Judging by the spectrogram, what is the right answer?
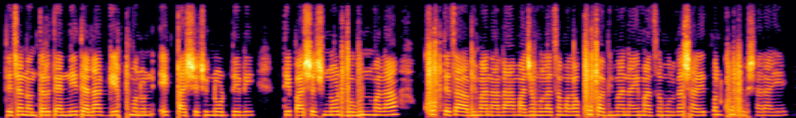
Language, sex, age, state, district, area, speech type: Marathi, female, 30-45, Maharashtra, Buldhana, urban, spontaneous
